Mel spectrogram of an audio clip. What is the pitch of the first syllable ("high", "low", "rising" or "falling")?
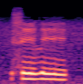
high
